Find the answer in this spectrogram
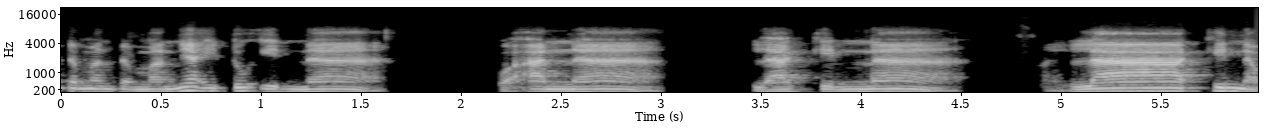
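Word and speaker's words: لٰكِنَّ: Lakinna. Lakinna. Walaupun nggak ada panjang di sini panjang nih. Tetap lakinna bacanya.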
